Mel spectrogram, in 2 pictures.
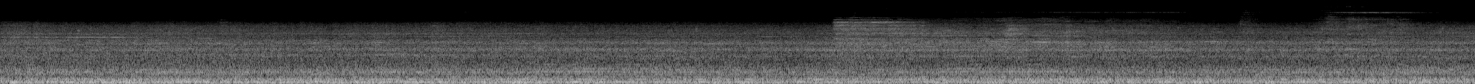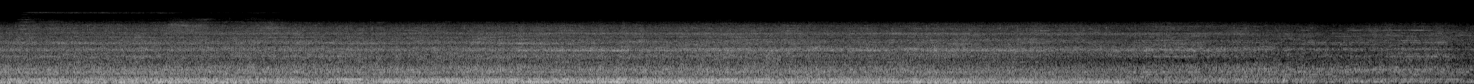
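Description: A train passing close by: a steady, loud rolling rumble of wheels on rails with thin high tones over it. The low rumble drops away about 26 seconds in as it moves off.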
